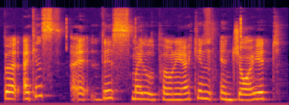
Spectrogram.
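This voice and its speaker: A woman's voice: on the high side, steady tone, moderate pace, warm tone. A woman in her twenties answering viewer questions on a webcam, rambling and self-deprecating, giggling and swearing casually. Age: 20s. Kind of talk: casual chat.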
